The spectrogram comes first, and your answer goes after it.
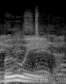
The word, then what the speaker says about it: Bowie: It's pronounced Bowie.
